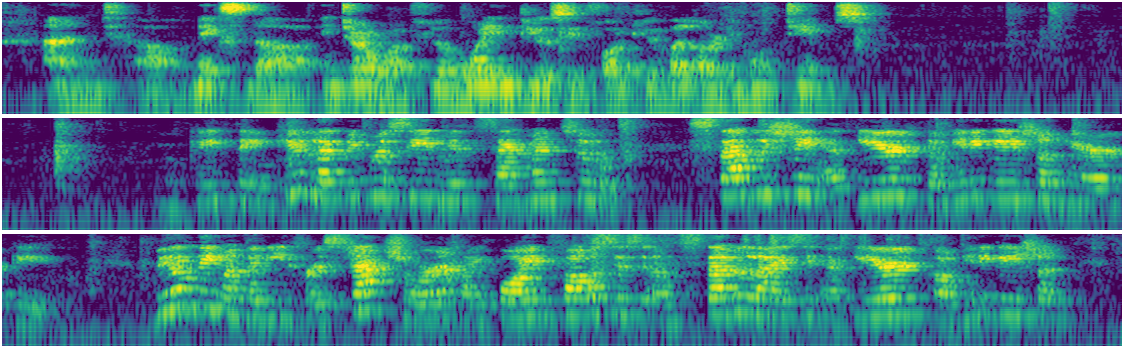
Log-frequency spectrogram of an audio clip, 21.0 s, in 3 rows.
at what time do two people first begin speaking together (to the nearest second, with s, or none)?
none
